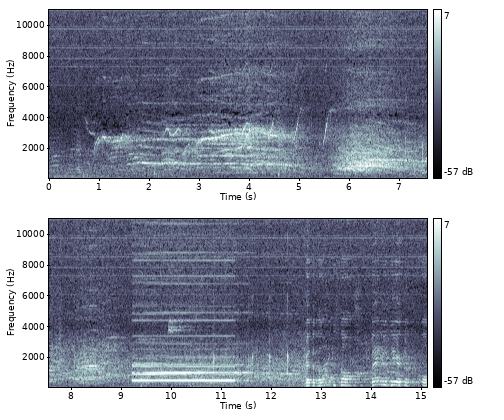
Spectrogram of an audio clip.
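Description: Basketball arena crowd shouting and cheering, swelling about six seconds in, then a loud electronic game buzzer sounding one steady tone for about two seconds and cutting off abruptly.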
